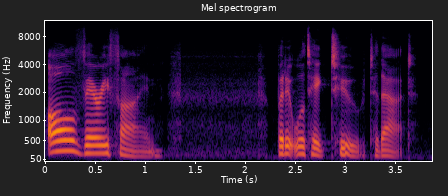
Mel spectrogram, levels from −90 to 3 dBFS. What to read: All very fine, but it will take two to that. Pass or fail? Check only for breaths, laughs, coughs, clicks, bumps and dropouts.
pass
